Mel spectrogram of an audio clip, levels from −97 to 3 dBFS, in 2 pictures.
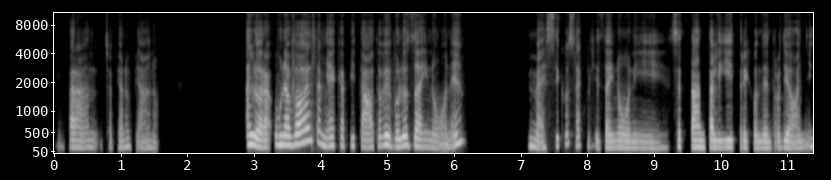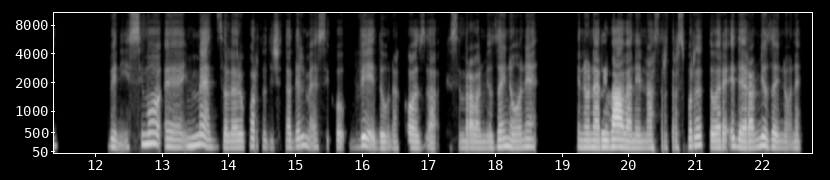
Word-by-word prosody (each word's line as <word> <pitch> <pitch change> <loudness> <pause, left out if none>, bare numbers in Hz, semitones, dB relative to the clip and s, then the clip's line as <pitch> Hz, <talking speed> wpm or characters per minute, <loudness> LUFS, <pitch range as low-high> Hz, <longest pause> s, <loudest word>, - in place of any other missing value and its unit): imparan 160 -3 -8
cioè, 150 - -17
piano, 165 +5 -9
piano. 150 -3 -13 1.3
Allora, 190 -8 +4
una 215 0 +4
volta 270 +7 +1
mi 200 -4 -2
è 200 0 -1
capitato, 190 -3 -6
avevo 195 -3 +1
lo 205 +3 +2
zainone 165 -3 -4 1.1
in 190 -2 -3
Messico, 175 +6 -7
sai 195 -5 -9
quegli 180 -4 -12
zainoni, 150 -2 -4
70 160 -1 -1
litri 155 0 -2
con 150 0 -6
dentro 150 0 -5
di 160 +1 0
ogni? 155 +4 -6 0.7
Benissimo, 225 +7 0
ehm, 170 -2 -1
in 185 - +1
mezzo 170 -7 +1
all'aeroporto 155 +3 -1
di 150 - -15
Città 160 +2 -6
del 180 +5 0
Messico 165 -3 -5
vedo 155 -2 +3
una 145 0 -7
cosa 150 -4 -1
sembrava 150 0 -1
il 140 - -3
mio 145 +1 -2
zainone, 175 0 +1 0.6
che 170 - -3
non 160 0 +3
arrivava 165 +1 +8
nel 150 0 0
nastro 155 0 -4
trasportatore, 160 +1 +1
ed 185 0 0
era 155 -2 +5
il 155 - 0
mio 195 +1 +4
zainone. 150 -2 -2
160 Hz, 135 wpm, -25 LUFS, 155-185 Hz, 1.3 s, arrivava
